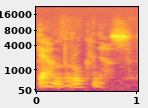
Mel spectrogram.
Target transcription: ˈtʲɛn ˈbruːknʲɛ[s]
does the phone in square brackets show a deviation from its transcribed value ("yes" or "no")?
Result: no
